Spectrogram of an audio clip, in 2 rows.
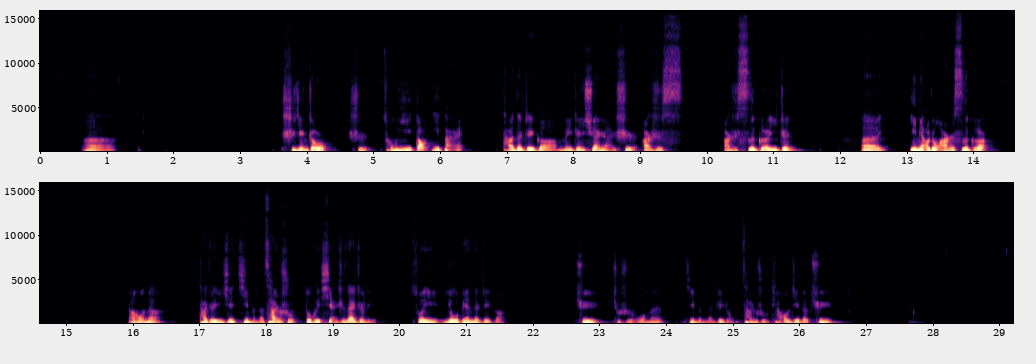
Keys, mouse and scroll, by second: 0.3 click, 3.1 click, 4.7 click, 6.9 click, 13.9 click, 20.3-20.7 scroll, 28.2 click.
